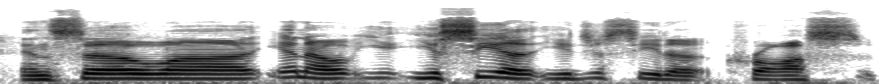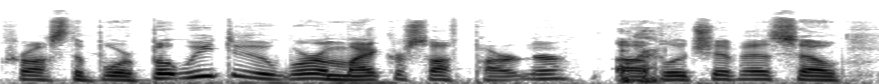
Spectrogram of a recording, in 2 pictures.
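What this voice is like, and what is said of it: New Jersey accent. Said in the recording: “my Jersey accent”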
